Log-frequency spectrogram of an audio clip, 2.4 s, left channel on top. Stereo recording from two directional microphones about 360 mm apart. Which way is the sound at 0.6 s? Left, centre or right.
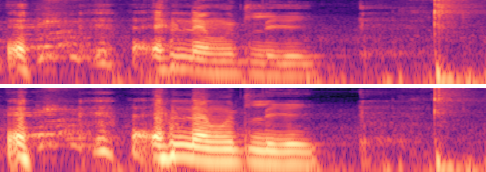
Right.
